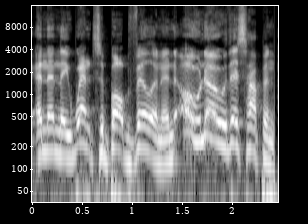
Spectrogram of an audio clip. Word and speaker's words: Vylan: This guy is not Bob Villain. He is one of two Bob Villains. You got Bobby Villain. This this guy and the drummer is also called Bobby Villain. The difference being this guy is spelled with a Y.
